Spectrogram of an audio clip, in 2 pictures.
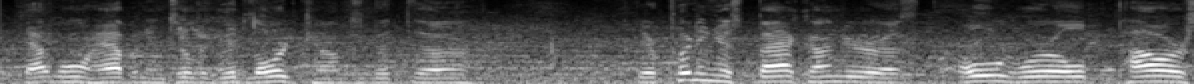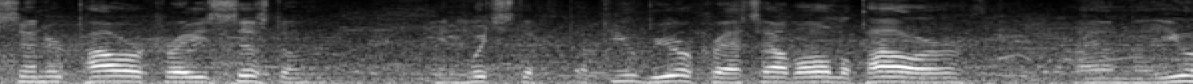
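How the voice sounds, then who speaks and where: Over noticeable background noise and audible room echo, a man speaks in a high pitch with monotone, flat intonation. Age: 70s. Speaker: rally attendee interviewed. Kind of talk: street interview.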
